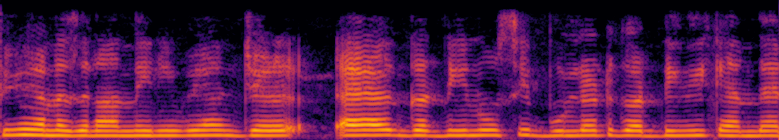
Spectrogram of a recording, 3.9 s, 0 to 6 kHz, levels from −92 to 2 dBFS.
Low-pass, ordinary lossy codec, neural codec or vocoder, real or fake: 5.4 kHz; none; codec, 16 kHz, 4 kbps, FreqCodec, larger model; fake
